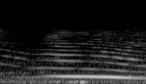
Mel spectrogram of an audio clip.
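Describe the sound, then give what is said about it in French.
Underwater song of a male humpback whale, picked up by a hydrophone: one long, low moaning note rich in overtones, swelling louder midway and sliding gently downward in pitch, with no voices. “C'est une baleine à bosse. Des notes graves, hypnotiques.”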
